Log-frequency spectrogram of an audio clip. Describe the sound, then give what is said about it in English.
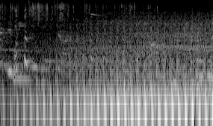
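A helicopter approaches, its rotor beating in a rapid, steady low thump that grows steadily louder over the three seconds, with a brief voice audible near the start. “What's that sound? It looks like a chopper.”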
